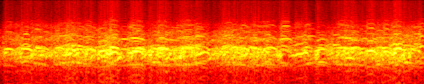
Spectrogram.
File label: geese; Truckee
